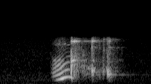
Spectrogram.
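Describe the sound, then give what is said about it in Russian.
A cup clatters after being dropped by someone on a caller's line, giving a short burst of clinks and rattles over a thin, band-limited phone line, with a brief voiced sound at the start. “Так, ну кто-то там э, уронил чашку.”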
